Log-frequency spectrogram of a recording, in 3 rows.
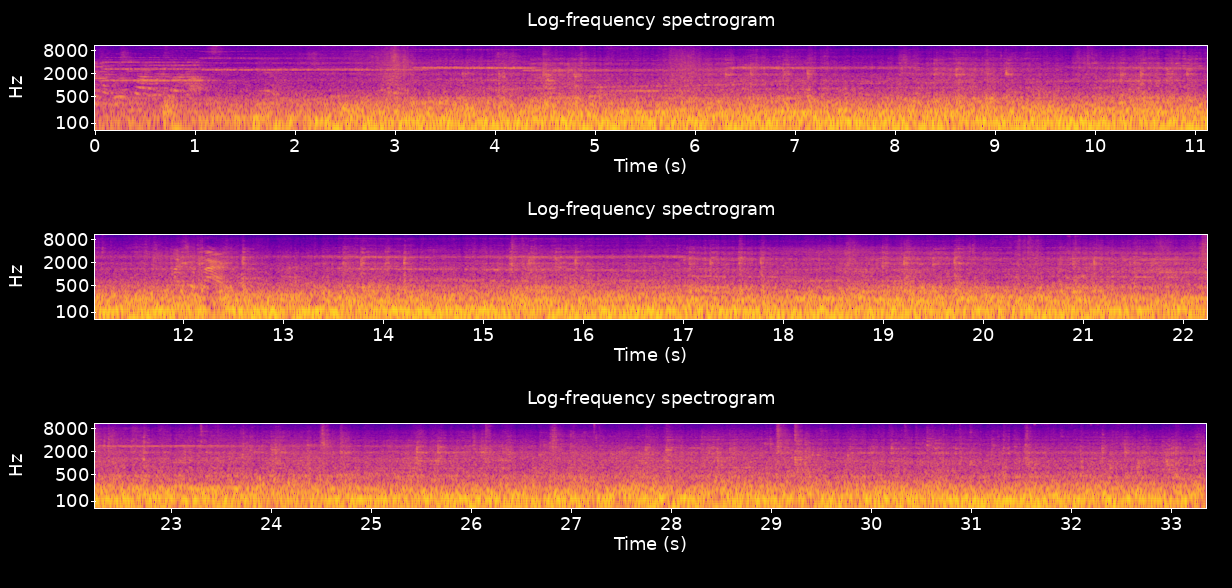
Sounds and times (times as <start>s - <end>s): Railroad car, train wagon: 0.0s - 33.3s
Subway, metro, underground: 0.0s - 33.3s
Train: 0.0s - 33.3s
Speech: 11.9s - 12.6s.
